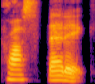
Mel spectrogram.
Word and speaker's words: prosthetic: And then one other tricky pronunciation the of the word prosthetic and that has a th a voiceless th right in the middle.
